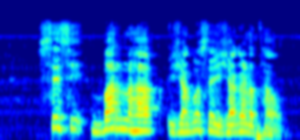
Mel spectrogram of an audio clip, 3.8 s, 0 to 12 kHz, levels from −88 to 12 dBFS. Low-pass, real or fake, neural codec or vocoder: 7.2 kHz; real; none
